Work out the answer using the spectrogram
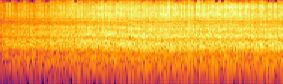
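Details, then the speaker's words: Oxy-acetylene torch being adjusted for brazing sheet metal, oxygen opened too far: harsh, loud roaring hiss, steady and sharp-edged with no low rumble; an oxidizing flame with too much oxygen. "You don't want to go too far with it. You'll end up with an oxidized flame, which is, you can hear it"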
